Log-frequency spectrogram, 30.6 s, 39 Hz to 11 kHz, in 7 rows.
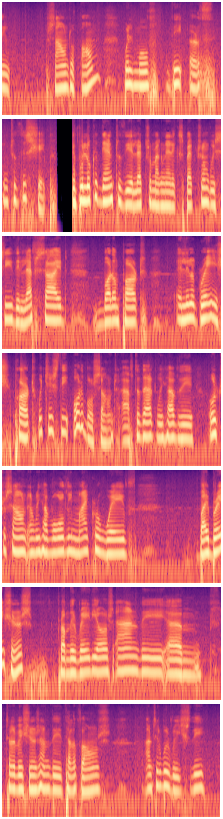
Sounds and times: Speech: 0:00.0 - 0:00.2, 0:00.9 - 0:20.2, 0:21.4 - 0:28.5, 0:29.1 - 0:30.4.

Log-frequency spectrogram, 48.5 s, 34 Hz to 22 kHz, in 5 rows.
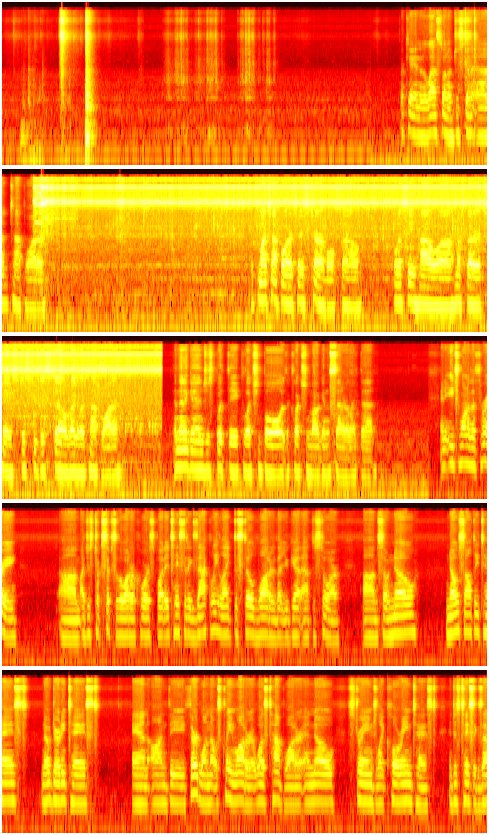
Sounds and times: Sink (filling or washing): 0:10.4 - 0:22.6
Water: 0:11.2 - 0:22.6.

